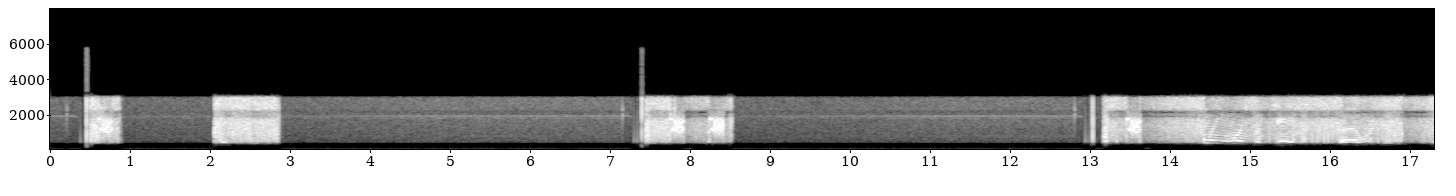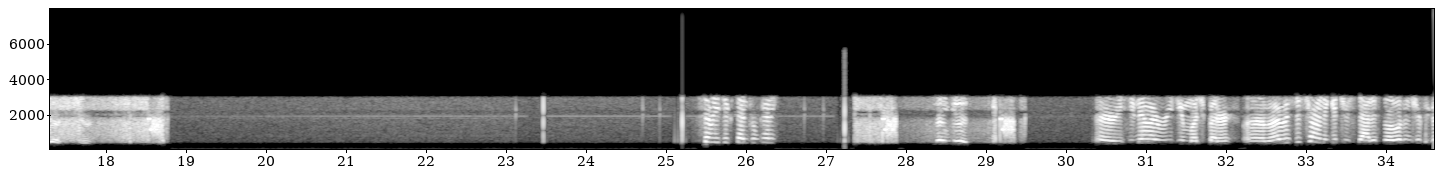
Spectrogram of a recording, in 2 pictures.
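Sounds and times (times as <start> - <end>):
crackly radio transmission static: 0.4 - 1.0, 2.1 - 2.9, 7.3 - 8.6, 12.9 - 18.8, 25.0 - 26.4, 27.2 - 29.6, 30.4 - 34.5
garbled unreadable voice in radio noise: 13.2 - 18.8, 25.4 - 26.4, 27.4 - 29.5, 30.4 - 34.5
speech: 25.8 - 26.6, 28.4 - 29.0, 30.8 - 34.5.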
